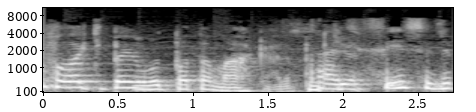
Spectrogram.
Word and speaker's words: patamar: a Amazon pamar outro patamar com acento no a porque o m não o r no final não fica bom mas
